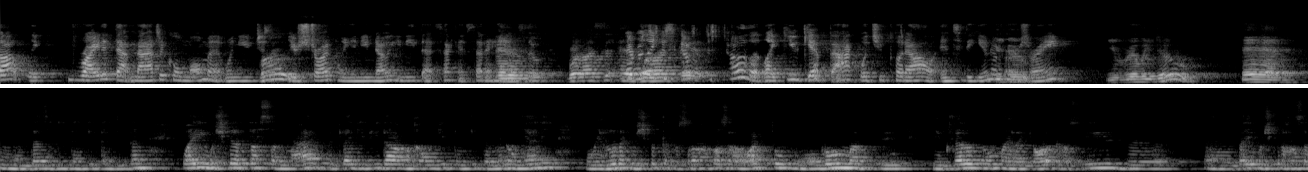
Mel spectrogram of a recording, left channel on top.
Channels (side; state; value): both; different; correlation -0.01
